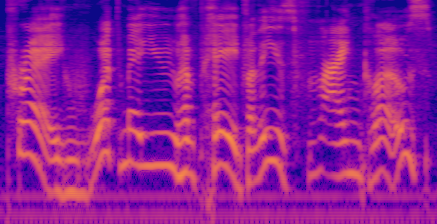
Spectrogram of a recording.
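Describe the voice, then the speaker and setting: A woman's voice: mid-range voice, big pitch swings, drawn-out words, a bit bright, pitched above the performer's own voice, heavily acted. A woman voicing a mean, grasping little old crone in a storybook, grumbling and mocking as she haggles. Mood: muttering, greedy. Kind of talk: storybook character voice.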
